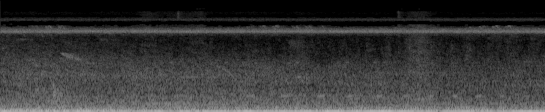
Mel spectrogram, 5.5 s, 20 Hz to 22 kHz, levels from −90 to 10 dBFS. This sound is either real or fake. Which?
real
